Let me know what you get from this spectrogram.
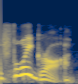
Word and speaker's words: foie gras: Now you skipped over the foie gras. Oh, which F O I E G R A S. – That's foie gras. That's how they pronounce that.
